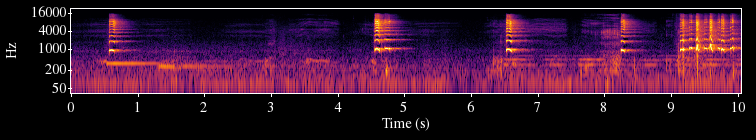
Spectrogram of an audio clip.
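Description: Squeaky plush hedgehog dog toy squeaking: four single short squeaks a couple of seconds apart, then a quick run of squeaks near the end.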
